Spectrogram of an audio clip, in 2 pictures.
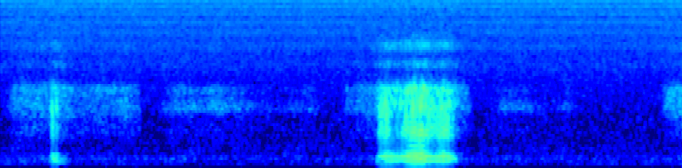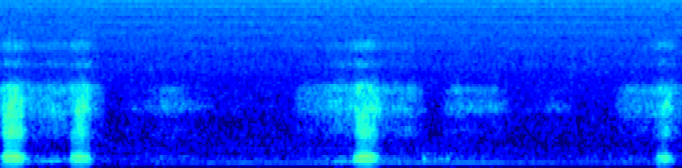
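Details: Loud snoring from a baby girl who has fallen asleep: rough, rattling snores on each breath in a quiet room, about five breaths over fourteen seconds.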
